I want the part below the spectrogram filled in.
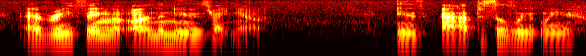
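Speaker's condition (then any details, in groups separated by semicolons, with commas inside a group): Cerebral palsy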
